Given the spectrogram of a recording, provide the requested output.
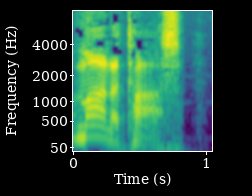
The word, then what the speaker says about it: Monitas: Creator of the Open Transactions Project and the co-founder of Monitas. I imagine rhymes with gravitas.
